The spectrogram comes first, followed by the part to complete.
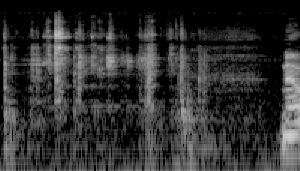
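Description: Light metallic clinks and rattles as a snare drum's metal hoop is settled into place over the bottom head, knocking against the drum's hardware, several small clicks a second.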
